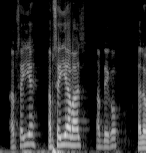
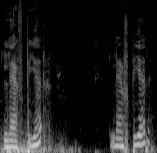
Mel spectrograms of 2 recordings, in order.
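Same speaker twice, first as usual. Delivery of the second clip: mock ASMR; 2 semitones lower than usual. Streamer pretending to run an ASMR channel, murmuring. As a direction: murmur into the left ear. ASMR left ear bit.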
